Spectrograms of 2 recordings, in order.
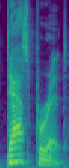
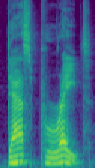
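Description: First: The final syllable sounds like 'it'. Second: The final syllable sounds like 'ate'. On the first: The speaker calls it right. "而是desperate" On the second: The speaker calls it wrong. "所以不是desperate"

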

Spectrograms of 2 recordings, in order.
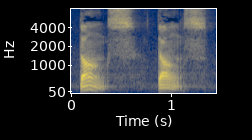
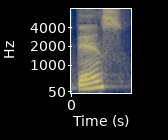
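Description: First: It is said with a British accent. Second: It is said with an American accent.

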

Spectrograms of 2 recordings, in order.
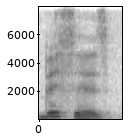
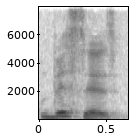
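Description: First: The two words are linked together. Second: The two words are linked together.

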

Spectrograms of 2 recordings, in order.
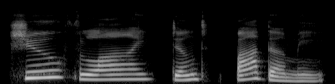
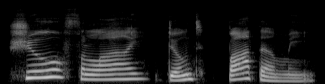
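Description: Both takes have the same delivery.

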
